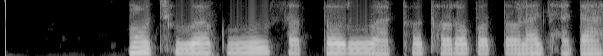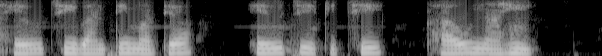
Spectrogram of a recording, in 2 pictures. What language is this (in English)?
Odia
